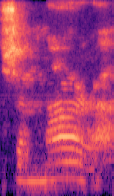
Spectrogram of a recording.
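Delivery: Shamara with stress on second syllable -ma-. Explaining syllables in names, saying Shamara with stress on second syllable of Shamara. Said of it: "the second one in this case is accented".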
